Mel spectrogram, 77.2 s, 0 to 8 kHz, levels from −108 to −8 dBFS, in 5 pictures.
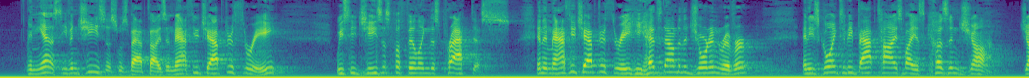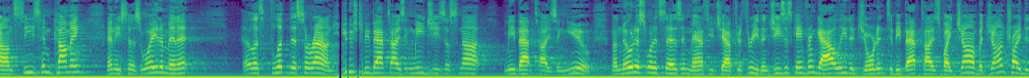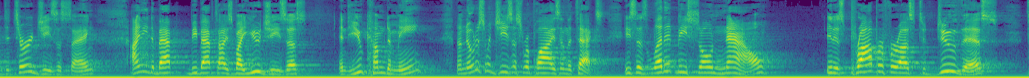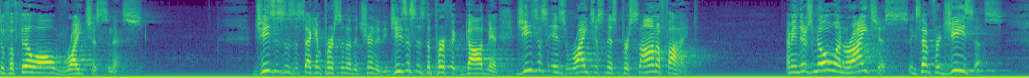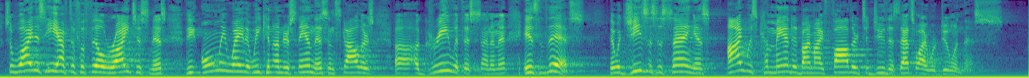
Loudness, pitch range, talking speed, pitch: -21 LUFS, 175-225 Hz, 155 wpm, 200 Hz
